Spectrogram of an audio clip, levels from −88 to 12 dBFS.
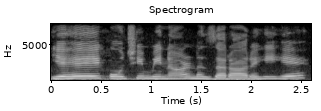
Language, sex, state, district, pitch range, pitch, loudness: Hindi, female, Uttar Pradesh, Shamli, 250-295 Hz, 270 Hz, -15 LUFS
